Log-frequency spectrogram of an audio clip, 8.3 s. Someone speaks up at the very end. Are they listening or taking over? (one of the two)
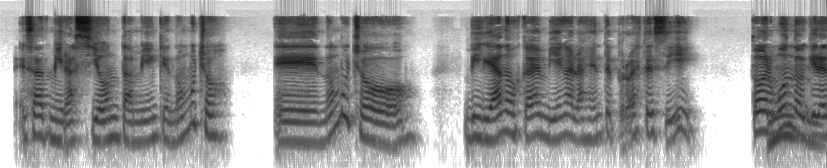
taking over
